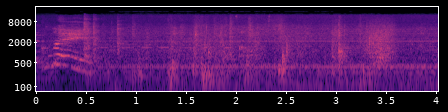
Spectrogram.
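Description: Footsteps on a hard floor: a few irregular knocks over a steady electrical hum.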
